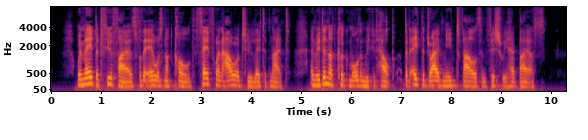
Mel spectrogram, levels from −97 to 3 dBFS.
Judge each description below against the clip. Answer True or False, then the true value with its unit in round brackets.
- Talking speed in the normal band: False (245 wpm)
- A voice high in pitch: False (130 Hz)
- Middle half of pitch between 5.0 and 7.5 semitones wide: False (3.2 semitones)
